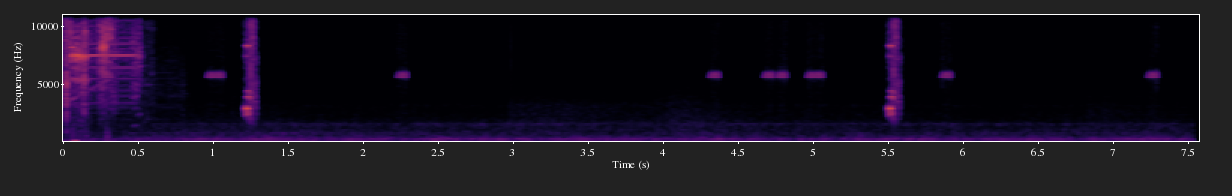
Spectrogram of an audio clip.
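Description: Short, soft electronic beeps sound now and then.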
